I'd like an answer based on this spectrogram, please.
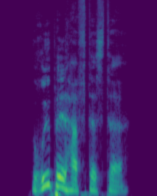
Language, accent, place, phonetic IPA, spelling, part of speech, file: German, Germany, Berlin, [ˈʁyːpl̩haftəstə], rüpelhafteste, adjective, De-rüpelhafteste.ogg
- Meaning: inflection of rüpelhaft: 1. strong/mixed nominative/accusative feminine singular superlative degree 2. strong nominative/accusative plural superlative degree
